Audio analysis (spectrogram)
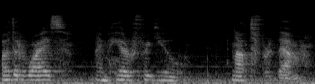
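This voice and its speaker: A woman plays an earnest young quarian engineer in a sci-fi game. She speaks in a mid-range voice, blunt yet loyal, against steady background noise. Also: mid-range voice, a little slow, echoey room, lightly acted. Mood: warm. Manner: earnest, blunt, a little guarded. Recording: game audio with ambient noise.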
